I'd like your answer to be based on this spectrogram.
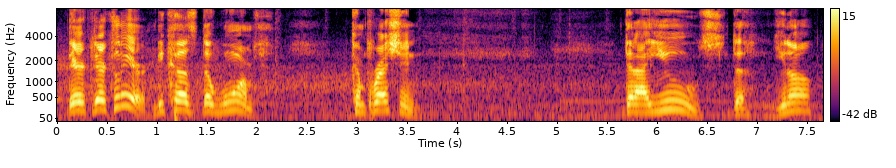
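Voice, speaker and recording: Man, baritone, podcast rant, cursing, rambling, heated. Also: big pitch swings, drawn-out words, pauses often, darkish tone, slight background noise. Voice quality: deep baritone voice. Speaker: podcast host.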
